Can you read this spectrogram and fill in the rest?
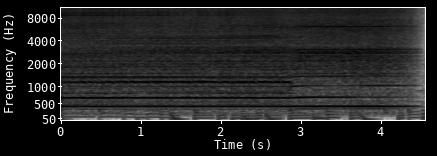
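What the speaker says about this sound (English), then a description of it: "This time, I can make several passes on the router table." Router table cutting a stub dado into a wooden shelf: a high, steady motor whine carries throughout, with choppy low-end cutting noise as the workpiece is fed, then it stops abruptly at the end.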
